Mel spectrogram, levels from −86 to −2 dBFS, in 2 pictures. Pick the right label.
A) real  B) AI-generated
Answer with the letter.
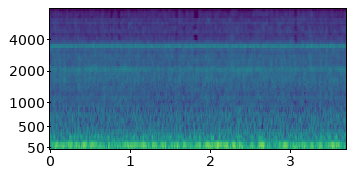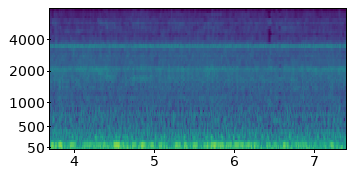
B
